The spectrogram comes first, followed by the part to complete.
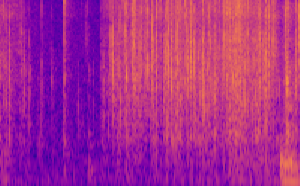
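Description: Plastic film wrapper of a trading-card starter pack crinkling as hands pull the seal open: a few sharp crackles at first, then steady crinkling from just under a second in.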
